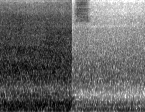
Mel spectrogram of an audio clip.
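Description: Steady outdoor traffic noise, a hiss-and-rumble haze from a nearby road, with no voices. It drops suddenly to a quieter background about a second in.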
